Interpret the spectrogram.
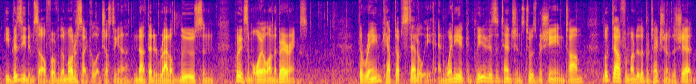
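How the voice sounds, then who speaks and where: A man's voice: low voice, expressive, moderate pace, a little hiss or hum. A man reading an old adventure novel aloud as a storyteller, expressively and with the occasional stumble. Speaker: storyteller on a live stream.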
